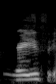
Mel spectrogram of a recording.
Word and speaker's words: hiraeth: Like the Hiraeth, is that how you say it? Yeah. Hiraeth is,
